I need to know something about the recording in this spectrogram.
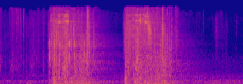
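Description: A heavy stone mechanism grinds and rumbles as it turns.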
